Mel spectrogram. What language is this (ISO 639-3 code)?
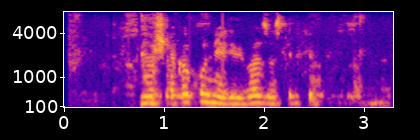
kin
